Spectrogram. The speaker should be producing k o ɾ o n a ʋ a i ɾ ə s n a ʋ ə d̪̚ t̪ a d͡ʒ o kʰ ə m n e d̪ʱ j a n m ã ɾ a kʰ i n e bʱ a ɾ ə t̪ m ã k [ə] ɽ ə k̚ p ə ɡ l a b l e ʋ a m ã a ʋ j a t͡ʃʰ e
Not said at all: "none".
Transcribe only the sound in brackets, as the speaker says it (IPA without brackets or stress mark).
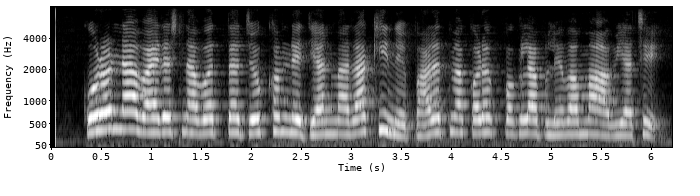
ə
